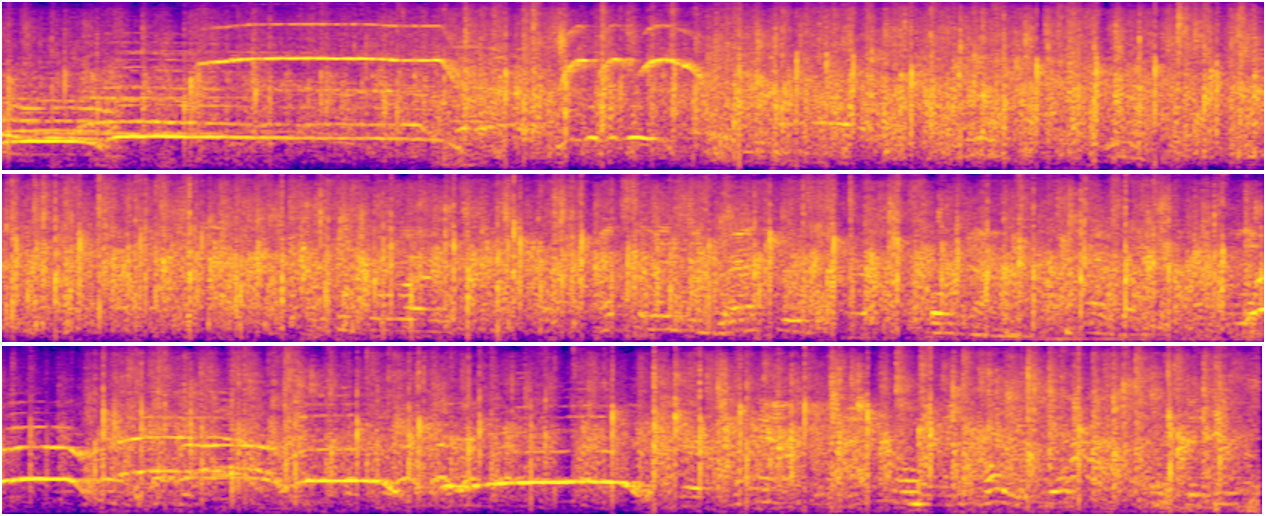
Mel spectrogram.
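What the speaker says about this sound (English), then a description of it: "give a full round of applause for the full Monty Award" At a libertarian holiday party, a room of guests gives a full, sustained round of applause for an award, loud and close, with scattered voices and cheers rising over the clapping throughout.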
